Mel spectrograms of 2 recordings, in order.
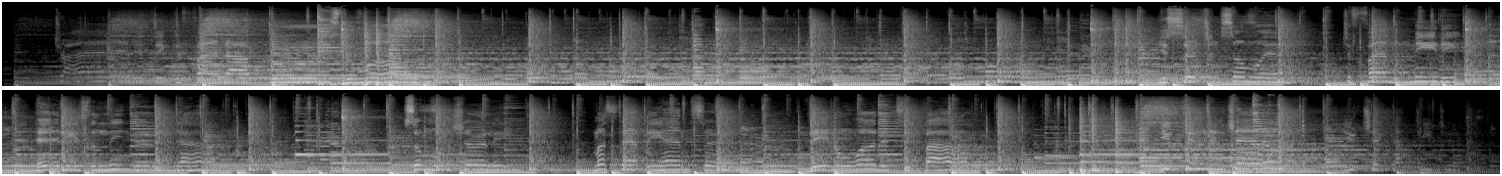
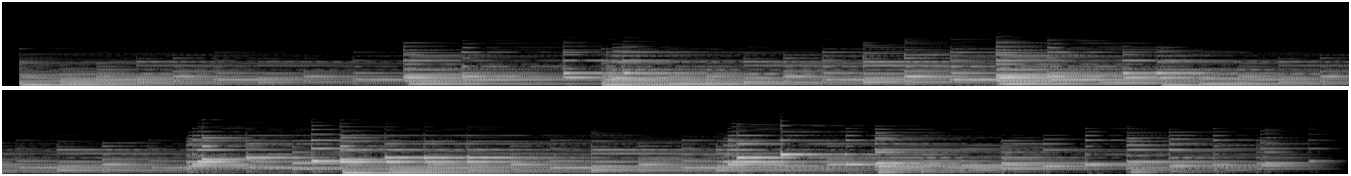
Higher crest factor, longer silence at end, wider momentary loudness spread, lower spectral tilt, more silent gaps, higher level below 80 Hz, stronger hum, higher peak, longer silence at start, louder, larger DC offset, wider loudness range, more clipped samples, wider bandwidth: about the same, 18 dB vs 18 dB; about the same, 0.3 s vs 0.2 s; second, 9 LU vs 12 LU; second, -4.5 dB/octave vs -11 dB/octave; neither; first, -26 dBFS vs -40 dBFS; neither; first, 0 dBFS vs -6 dBFS; about the same, 0.1 s vs 0.15 s; first, -18 LUFS vs -25 LUFS; first, 0.5% vs under 0.1%; second, 4 LU vs 7 LU; neither; first, 18 kHz vs 5.4 kHz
